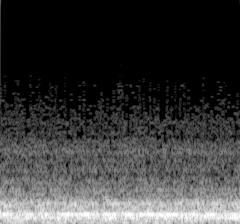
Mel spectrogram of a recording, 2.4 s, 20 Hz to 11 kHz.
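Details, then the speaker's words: 2001-2002 Ford Escape driving at 30 mph on a curve at night: loud constant low hum, roar and grinding from a badly worn front press-fit wheel bearing, noisy from 20-30 mph up. "So it's a constant humming noise, and when they get this bad, they'll be noisy from, I'd say, 20 or 30 on up."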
